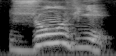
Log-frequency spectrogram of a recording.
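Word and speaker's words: janvier: first month that is January is Jovi remember a n will produce the o sound so we have zombie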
